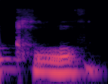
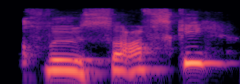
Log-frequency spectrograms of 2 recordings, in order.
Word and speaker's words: Klusovsky: And today with me, I have Will Kukulski. Kukulski. Did I pronounce it correct?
